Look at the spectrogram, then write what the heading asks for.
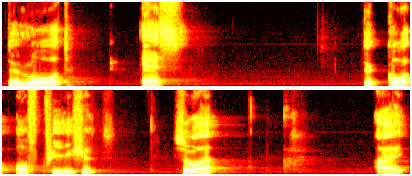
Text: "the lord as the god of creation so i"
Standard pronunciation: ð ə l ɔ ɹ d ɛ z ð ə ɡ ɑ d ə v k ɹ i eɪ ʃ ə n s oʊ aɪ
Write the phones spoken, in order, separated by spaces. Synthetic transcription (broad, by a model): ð ə l ɔ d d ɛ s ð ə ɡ ɑ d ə f k ɹ i eɪ ʃ ə n s oʊ aɪ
